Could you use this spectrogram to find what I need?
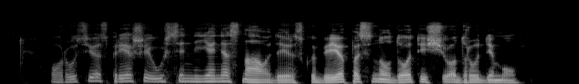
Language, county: Lithuanian, Klaipėda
